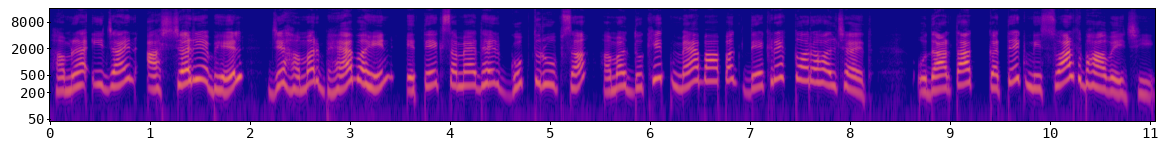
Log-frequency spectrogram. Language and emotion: Maithili, surprised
